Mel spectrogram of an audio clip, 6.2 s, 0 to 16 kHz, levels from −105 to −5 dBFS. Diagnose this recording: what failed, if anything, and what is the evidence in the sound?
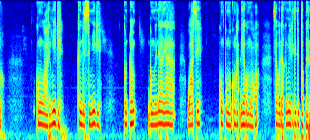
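The speech runs at double speed and sits a full octave high from start to finish, so it's a wrong sample rate problem at the playback stage. The samples go out unconverted at twice the intended rate, which fits 16 kHz material being clocked out at 32 kHz.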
